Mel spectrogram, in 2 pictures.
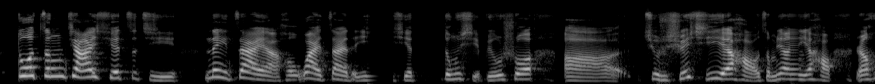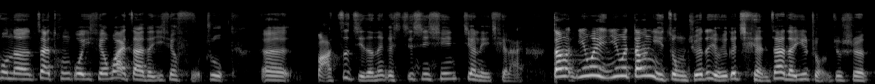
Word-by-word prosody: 多 390 +2 +7
增 380 -2 0
加 335 -2 +7
一 - - -1
些 320 -3 -2
自 290 -1 -14
己 180 -7 -9 0.2
内 320 -1 -2
在 275 -8 +3
啊 - - 0
和 210 0 -9
外 275 -5 +2
在 225 -5 -1
的 - - -11
一 190 +2 -12 0.2
些 190 +1 -9 0.3
东 235 +2 -4
西。 250 - -8
比 190 - -11
如 210 +3 -3
说， 245 +1 -1 0.3
呃， 170 -2 -4 0.3
就 240 -2 -5
是 200 - -8
学 250 +9 -4
习 315 -5 -4
也 250 -2 +7
好， 200 -6 -4
怎 195 - -9
么 210 - -7
样 245 -2 -1
也 225 +1 -3
好， 190 -7 -5 0.2
然 225 +2 0
后 285 +4 -4
呢， 250 -3 +1
再 295 +4 +3
通 265 0 -11
过 255 - +2
一 245 - -3
些 250 +1 -2
外 250 - +2
在 240 -4 +2
的 195 - -4
一 200 - -10
些 225 +2 -6
辅 220 - -13
助， 425 -3 -5 0.3
呃， 195 -3 -1 0.3
把 - - 0
自 315 - -6
己 230 -10 -5
的 185 0 -2
那 210 +2 -5
个 205 -1 -5
自信心 245 +6 -7
建 245 -5 -3
立 175 -2 -6
起 - - -9
来。 - - -14 0.3
当 365 0 +8
因 390 +3 +3
为 420 -2 +7
因 350 +4 0
为 400 - +5
当 390 +2 +6
你 245 - +1
总 210 -2 0
觉 460 +1 +3
得 - - -2
有 435 -3 +3
一 395 - +2
个 - - +4
潜 210 -8 -1
在 285 0 +5
的 220 - +3
一 240 +4 -3
种 225 - -9
就 195 - -6
是， 185 -1 -3
245 Hz, 280 characters per minute, -27 LUFS, 200-295 Hz, 0.3 s, 当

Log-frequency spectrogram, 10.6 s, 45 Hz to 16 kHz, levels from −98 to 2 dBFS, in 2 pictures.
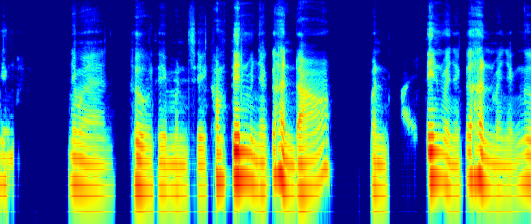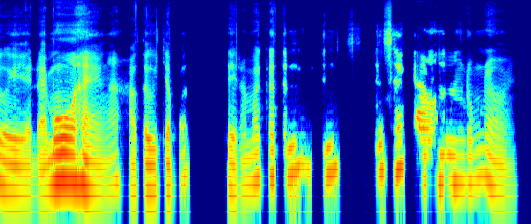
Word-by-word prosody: nhưng 130 -1 -8 0.5
nhưng 130 -2 -2
mà 110 -2 -5 0.2
thường 115 -3 0
thì 110 -1 -4
mình 110 -1 -6
sẽ 105 +1 -7
không 140 +5 -2
tin 150 -1 +11
vào 135 -4 -1
những 115 0 -5
cái 160 - 0
hình 115 -8 +5
đó, 115 - 0 0.4
mình 110 -3 -5
phải - - -20
tin 150 0 +8
vào 130 - -2
những 105 -1 -7
cái 145 - -1
hình 145 -6 +4
mà 110 - -6
những 105 +3 -9
người 105 -6 -1
đã 95 0 -4
mua 140 +3 +8
hàng 115 -6 +1
á 130 +4 -10
họ 105 - -8
tự 105 0 -2
chụp 105 0 -6
á, 145 - -11 0.4
thì 110 -3 -4
nó 115 - -11
mới 140 +4 -5
có 155 +1 -5
tính 185 +5 -5
chính 170 +4 -4 0.4
chính 180 +1 -5
xác 180 +1 -2
cao 140 -1 +2 0.2
hơn. 135 -1 -5
Đúng 135 +3 -8
rồi. 110 -9 -7
125 Hz, 250 wpm, -24 LUFS, 110-145 Hz, 0.5 s, tin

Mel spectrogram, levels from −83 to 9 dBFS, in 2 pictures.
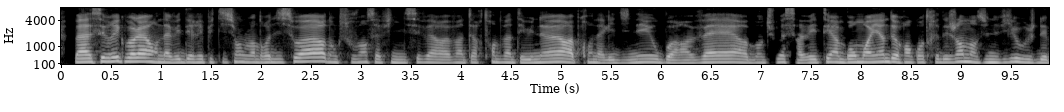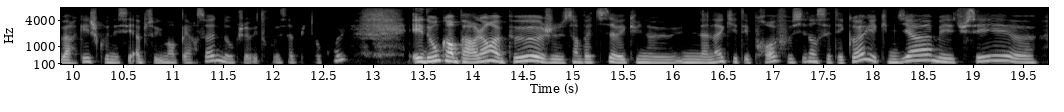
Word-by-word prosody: Bah, 180 0 +6
c'est 195 +4 +2
vrai 210 +2 +4
que 200 - -5
voilà 200 -1 +6
on 170 -1 +1
avait 160 0 0
des 170 +1 0
répétitions 165 +2 -3
le 175 - -1
vendredi 165 0 -1
soir 205 +5 +4
donc 170 -2 -4
souvent 170 0 -5
ça 165 -1 -4
finissait 155 0 -4
vers, 160 -2 -2
heu, 150 - -2
20:30 155 +3 -5
21:00 160 +3 +1
Après 160 0 0
on 160 - 0
allait 140 -1 -2
dîner 150 +5 -2
ou 170 - 0
boire 150 -3 -1
un 140 0 -3
verre, 165 +1 +2
bon 150 +1 -6
tu 150 - -10
vois 170 - -1
ça 160 -4 -5
avait 150 +3 0
été 160 +4 -2
un 175 - +2
bon 170 +1 +3
moyen 175 +2 +4
de 190 - +4
rencontrer 165 0 -2
des 165 0 -1
gens 190 +3 +2
dans 180 - +2
une 160 +1 +2
ville 165 +5 -1
où 165 -3 +1
je - - -6
débarquais, 150 +3 -2
je - - -4
connaissais 155 -3 -7
absolument 155 0 -7
personne 225 - -6
donc 160 -8 -5
j'avais - - -11
trouvé - - -17
ça 160 0 -15
plutôt 160 0 -22
cool. 260 +5 -7 0.7
Et 195 0 +6
donc 240 +5 +4
en 220 -2 +9
parlant 185 +5 +3
un 230 - +5
peu, 195 +2 -3 0.2
heu, - - +2
je 160 -2 -2
sympathise 160 +4 -5
avec 155 -3 -1
une 160 -1 -2 0.3
une 155 -1 -3
nana 155 +6 -2
qui 190 -3 -8
était 165 -1 -10
prof 215 +6 -5
aussi 170 +3 -8
dans 200 -1 -2
cette 165 -4 -9
école 215 - -2
et 245 - -2
qui 175 -4 -9
me 160 - 0
dit: 180 +9 0
«Ah, 270 +2 0
mais 190 -7 0
tu - - -7
sais 240 +3 -2
heu, 170 -3 -3
165 Hz, 260 wpm, -23 LUFS, 155-190 Hz, 0.7 s, en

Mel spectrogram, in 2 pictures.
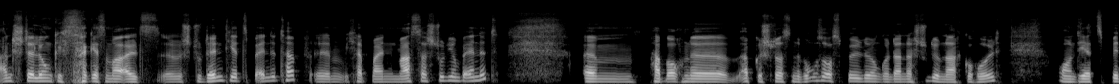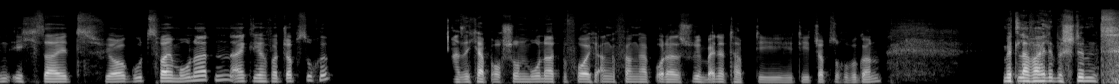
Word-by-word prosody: Anstellung 150 0 +2
ich - - -3
sage 150 -1 +1
jetzt 140 - -3
mal, 130 -1 +4
als, 125 -2 0
äh, 125 0 -7
Student 150 +7 0
jetzt 160 -3 -2
beendet 175 +5 -3
habe. 205 +1 +1
Ähm, 125 -2 -6
ich - - -15
habe - - -1
mein 125 0 -3
Masterstudium 160 +7 0
beendet, 180 - -3 0.8
ähm, 130 -3 0
habe 135 -1 +2
auch 135 - 0
'ne 130 -4 +2
abgeschlossene 135 -2 -3
Berufsausbildung 145 -3 -2
und 125 -1 -5
dann 125 0 0
das 125 -2 -4
Studium 150 -6 -3
nachgeholt. 125 - -2 0.5
Und 130 -1 -3
jetzt 130 -1 0
bin 140 0 -1
ich 130 -4 -7
seit, 130 -1 +2
ja, 130 +1 +4
gut 150 +5 -7
2 150 -1 +7
Monaten 200 +8 0
eigentlich 150 0 +1
auf 145 - -7
der 140 - -1
Jobsuche. 195 - -2 1.2
Also, 115 0 -3
ich 125 +2 -5
habe 120 -3 +5
auch 115 - -2
schon 130 -1 -2
'n - - -7
Monat, 130 0 0
bevor 125 +1 +3
ich - - -6
angefangen 125 -1 -5
habe 120 -1 -4
oder 120 -1 +2
das 110 -3 -2
Studium 130 -4 -4
beendet 125 -2 0
habe, 110 - -4
die 105 -1 -7
die 110 - -8
Jobsuche 110 0 -6
begonnen. 115 +6 -4 1.2
Mittlerweile 155 0 +8
bestimmt 155 0 +3
135 Hz, 170 wpm, -24 LUFS, 125-150 Hz, 1.2 s, Mittlerweile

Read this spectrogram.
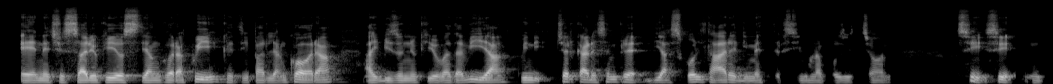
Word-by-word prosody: è 95 -1 +3
necessario 95 +1 +3
che 100 +2 -3
io 100 0 +7
stia 105 +1 +3
ancora 100 0 +1
qui? 115 +2 +1
Che 100 -5 -7
ti 95 - -10
parli 95 0 -3
ancora? 105 +1 +2 0.3
Hai 95 -1 +1
bisogno 95 +1 -2
che - - -9
io 95 - +1
vada 95 +1 0
via?" 105 -2 +2
Quindi 105 -2 -3
cercare 105 -1 +2
sempre 120 +2 -2
di - - -4
ascoltare 105 -3 +1
e 100 - -3
di 90 +1 -7
mettersi 90 0 -9
una 90 0 -8
posizion 90 +2 -10 0.7
sì, - - -2
sì, - - 0
mh. 90 - -13
100 Hz, 170 wpm, -24 LUFS, 95-105 Hz, 0.7 s, io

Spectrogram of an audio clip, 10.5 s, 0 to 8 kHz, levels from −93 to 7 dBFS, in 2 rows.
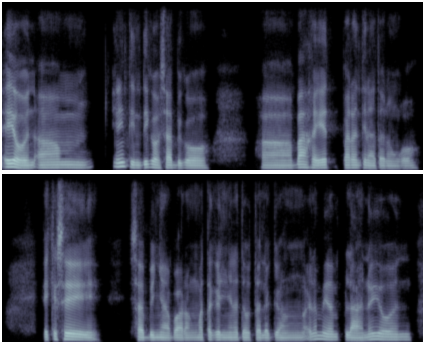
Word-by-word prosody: eh 160 0 +8
iyon, 120 -3 +5
um, 130 0 -1 0.3
inintindi 145 -7 +1
ko 135 -3 +3
sabi 120 0 +1
ko, 115 -1 0 0.7
ah, 120 0 0
"Bakit?" 130 -2 +2
Parang 125 0 +1
tinatanong 110 -3 -2
ko. 110 0 -4 0.7
Eh, 125 - 0
kasi 130 -5 +4 0.5
sabi 115 0 +1
niya 115 -1 0
parang 115 0 -1
matagal 120 0 -1
niya 115 0 -1
na - - -6
daw 115 - +1
talagang 115 0 -3
alam 150 - -2
mo 155 - -1
iyon, 130 0 0
plano 115 0 0
iyon, 130 -2 -1
120 Hz, 155 wpm, -25 LUFS, 115-130 Hz, 0.7 s, eh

